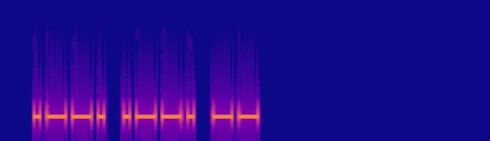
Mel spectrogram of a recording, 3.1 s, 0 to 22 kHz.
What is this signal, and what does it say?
Morse code, heard as a keyed tone, about 30 wpm, 700 Hz. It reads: PPM
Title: USA Call Sign Postfixes - 3 Letters 30wpm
